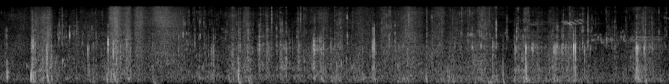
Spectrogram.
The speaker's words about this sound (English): I'm cautiously paddling to bring you some sea noise, because we don't get that often. We're at Stackpool Quay. Oh, I hope you can hear how tranquil it is. It's at sunset. There's just some distant voices.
